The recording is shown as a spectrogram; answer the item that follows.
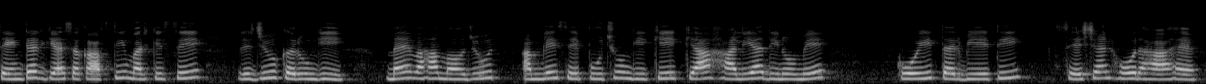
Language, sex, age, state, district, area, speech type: Urdu, female, 18-30, Bihar, Gaya, rural, spontaneous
